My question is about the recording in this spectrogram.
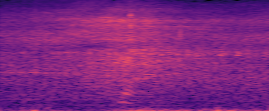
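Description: Road traffic heard from a moving motorcycle: a passing motor vehicle swells up and fades about a second in, over a steady low wind rumble on the microphone.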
